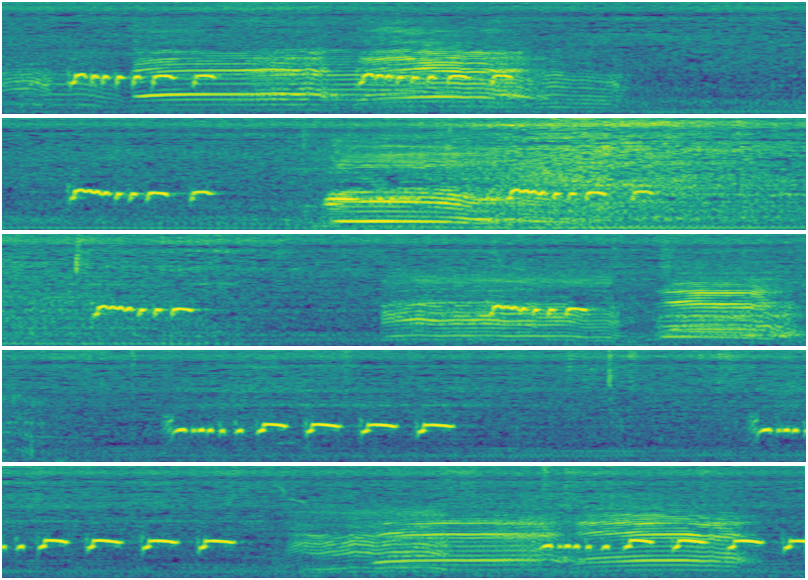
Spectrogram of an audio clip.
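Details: Tame village cows herded back to the pen by a shepherd outdoors; repeated long, arched moos, some overlapping, with a noisy rustling patch midway and series of short hooked chirps in between.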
